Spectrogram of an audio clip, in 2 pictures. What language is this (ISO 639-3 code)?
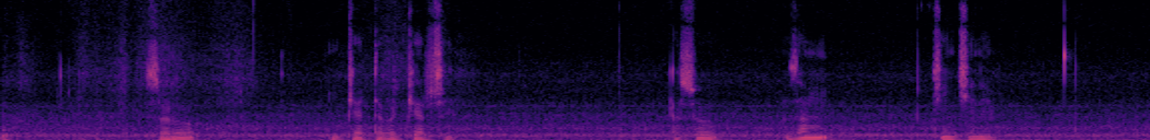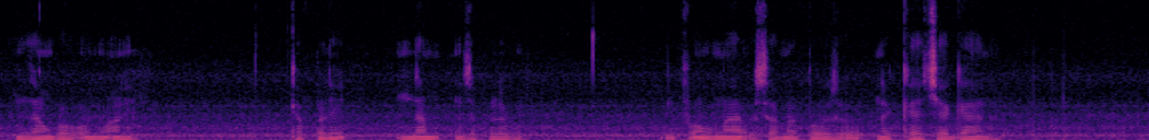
dag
